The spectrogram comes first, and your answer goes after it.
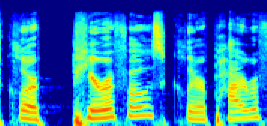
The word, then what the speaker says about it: chlorpyrifos: new insecticide that I don't know how to pronounce yet. It's not new. It's chlorpyrifos.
